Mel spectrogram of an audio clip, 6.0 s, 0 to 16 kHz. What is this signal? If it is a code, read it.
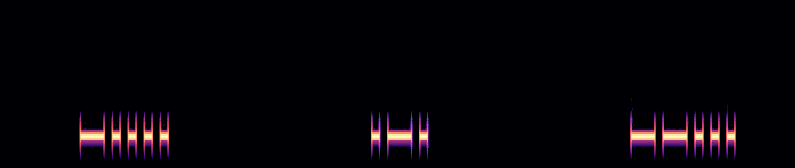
Morse code, heard as a keyed tone, about 20 wpm, spaced as for 5 wpm, 700 Hz. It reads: 6R7
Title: 243 Lesson 39e - Letter z - Three Characters 20wpm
